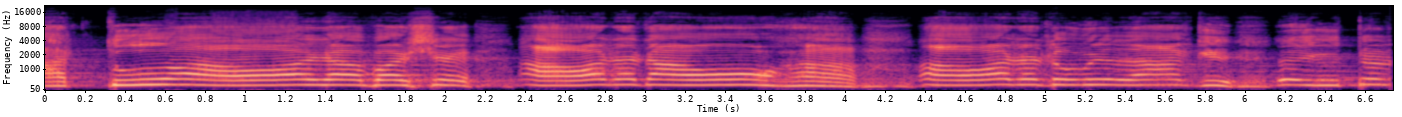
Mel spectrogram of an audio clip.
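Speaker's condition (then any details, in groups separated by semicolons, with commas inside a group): Cerebral palsy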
